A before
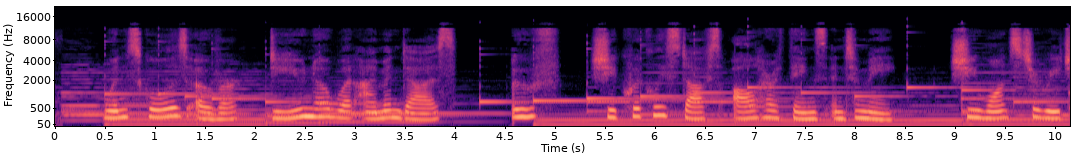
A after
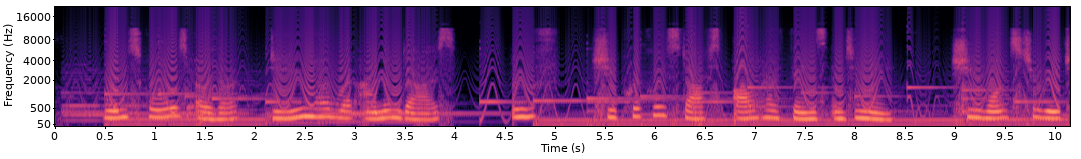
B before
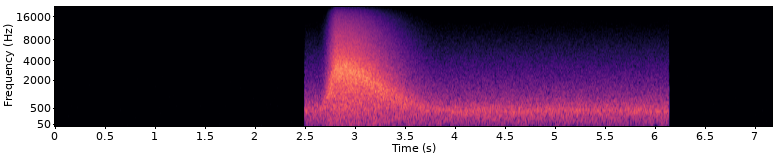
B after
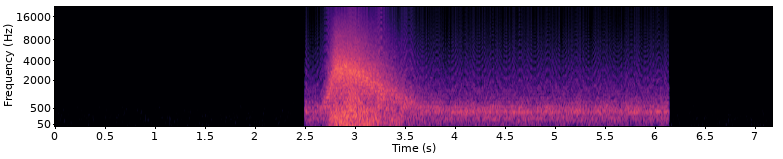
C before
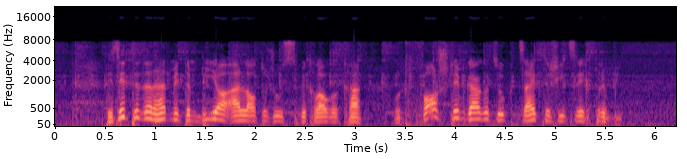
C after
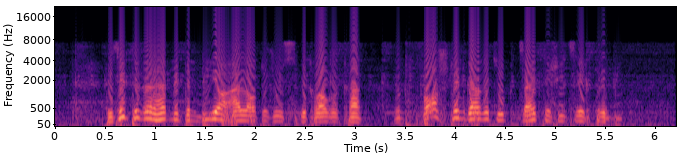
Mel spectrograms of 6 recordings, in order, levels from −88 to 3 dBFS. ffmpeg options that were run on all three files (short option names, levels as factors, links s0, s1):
-filter_complex "[0:a]aecho=1:1:5.5:0.31,asplit=2[s0][s1];[s1]acrusher=samples=35:mix=1:aa=0.000001:lfo=1:lforange=35:lforate=3.6,volume=0.562[s2];[s0][s2]amix=inputs=2:normalize=0,volume=0.376"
